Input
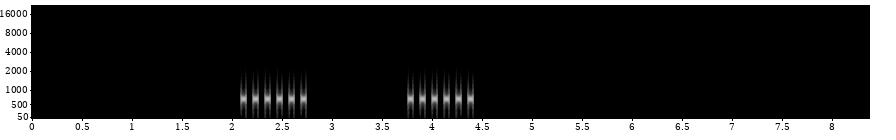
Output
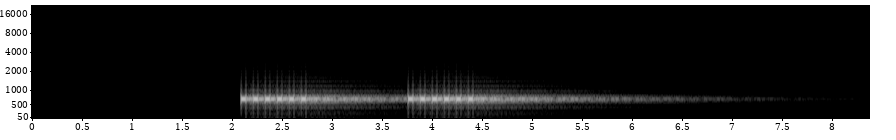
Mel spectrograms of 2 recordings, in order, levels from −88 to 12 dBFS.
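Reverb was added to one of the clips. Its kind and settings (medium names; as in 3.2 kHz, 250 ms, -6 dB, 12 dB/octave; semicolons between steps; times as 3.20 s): Schroeder reverb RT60 3.5 s, combs from 31 ms, DRR 1.5 dB; trim +1.5 dB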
